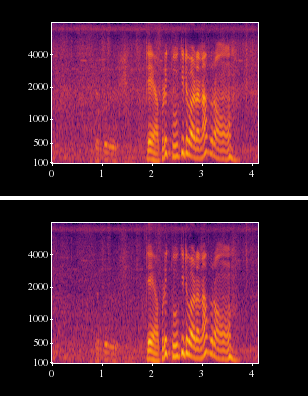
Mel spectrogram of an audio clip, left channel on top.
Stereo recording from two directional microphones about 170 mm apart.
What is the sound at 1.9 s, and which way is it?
A woman's voice, 30° right (ahead or behind).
